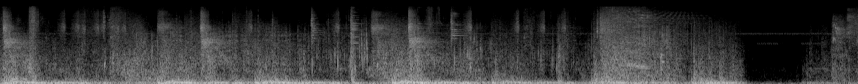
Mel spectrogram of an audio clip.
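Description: Fantasy battle sound effects crackle and boom.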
